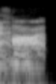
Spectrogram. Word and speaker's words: cause: cause. So Mm. those, these, cause, because. Those are all pronounced with the Z sound at the end.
